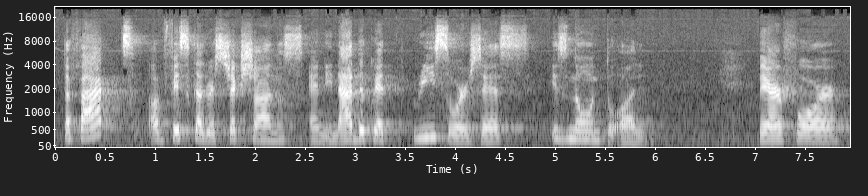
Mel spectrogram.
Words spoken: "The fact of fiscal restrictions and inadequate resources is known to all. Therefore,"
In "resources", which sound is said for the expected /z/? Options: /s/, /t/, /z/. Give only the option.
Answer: /s/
